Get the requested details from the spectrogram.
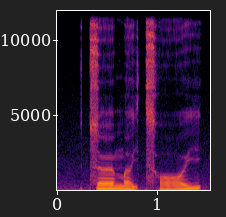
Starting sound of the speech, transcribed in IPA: t͡s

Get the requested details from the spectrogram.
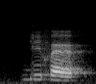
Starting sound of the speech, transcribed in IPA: ɡ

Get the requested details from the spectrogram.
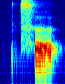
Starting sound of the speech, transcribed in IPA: t͡sʰ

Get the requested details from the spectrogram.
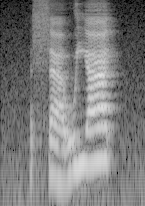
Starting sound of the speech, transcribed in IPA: s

